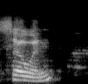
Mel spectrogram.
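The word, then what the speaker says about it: Samhain: we all know about Halloween which is called sohen spelled s-a-m-h-a-i-n but um pronounced so um and yeah belting the first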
